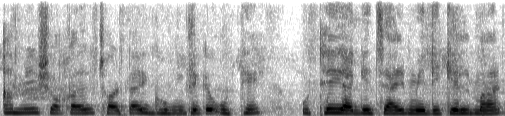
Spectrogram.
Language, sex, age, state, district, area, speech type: Bengali, female, 60+, West Bengal, Purba Bardhaman, rural, spontaneous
